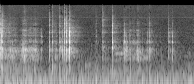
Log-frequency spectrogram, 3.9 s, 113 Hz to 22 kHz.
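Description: Long acrylic-painted nails of both hands tap on the flat back of a light, solid wooden paddle hairbrush lying on a table, recorded close up. Quick, dry clicks with a woody knock around 950 Hz come in irregular bursts, clustering near the middle and then spreading out. Each tap dies away almost instantly over a faint low hum and soft scratchy rustling.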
